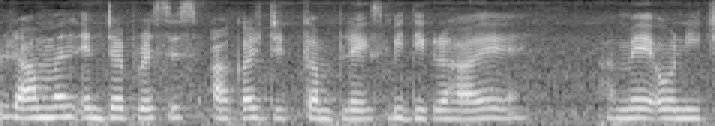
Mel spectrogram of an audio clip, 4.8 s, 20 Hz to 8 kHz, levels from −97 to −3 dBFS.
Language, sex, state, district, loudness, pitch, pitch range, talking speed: Hindi, female, Arunachal Pradesh, Papum Pare, -16 LUFS, 220 Hz, 215-230 Hz, 150 wpm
